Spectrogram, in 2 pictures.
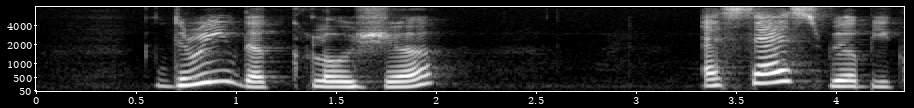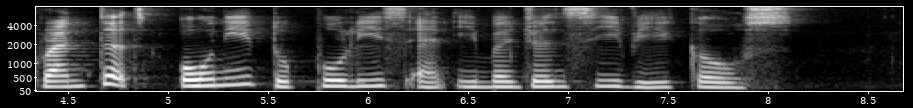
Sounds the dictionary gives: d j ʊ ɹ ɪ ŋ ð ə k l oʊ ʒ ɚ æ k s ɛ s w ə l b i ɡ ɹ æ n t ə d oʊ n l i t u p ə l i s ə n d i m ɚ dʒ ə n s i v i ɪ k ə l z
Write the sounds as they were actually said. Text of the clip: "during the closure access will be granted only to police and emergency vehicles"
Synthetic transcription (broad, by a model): d j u ɹ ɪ ŋ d ə k l oʊ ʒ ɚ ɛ s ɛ s w ə l b i ɡ ɹ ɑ n t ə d oʊ n l i t u p ə l i s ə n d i m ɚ dʒ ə n s i v i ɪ k ə l s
